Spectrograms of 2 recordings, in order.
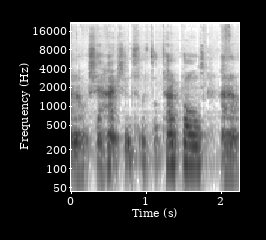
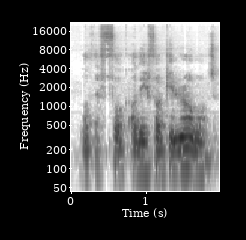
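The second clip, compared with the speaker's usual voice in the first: ordinary talk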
